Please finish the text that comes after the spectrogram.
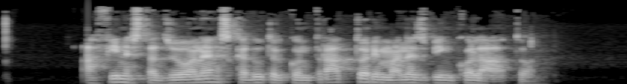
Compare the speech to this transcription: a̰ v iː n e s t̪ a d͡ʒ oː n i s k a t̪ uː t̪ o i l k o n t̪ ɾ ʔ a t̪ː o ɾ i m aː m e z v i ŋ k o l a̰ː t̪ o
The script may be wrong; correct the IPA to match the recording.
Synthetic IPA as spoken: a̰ f iː n e s t̪ a d͡ʒ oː n e s k a d̪ uː t̪ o i l k o n t̪ ɾ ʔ a t̪ː o ɾ i m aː n e z v i ŋ k o l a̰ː t̪ o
